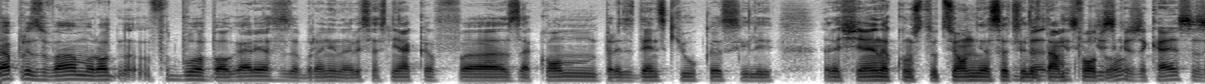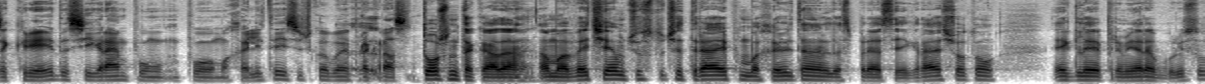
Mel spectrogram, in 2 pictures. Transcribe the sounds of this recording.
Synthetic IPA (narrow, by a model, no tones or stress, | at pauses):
apɾizuvavɐmɾɔd̪̰fud̪̚bolˠəvbɐlˠɡaɾijəsɛzɐbɾɐninɐlisɐsnʲakəfəzɐkɔnpɾɛzid̪ɛnt̪sk̟iukəsili | ɾɛʃɛnʲiɛnɐkonst̪ʲit̪ʊt̪siɔnːijəsɤt̪iliamskvɔt̪iʊəʒd̪ɐkasɛzɐkɾiɛid̪ɐsiiɡɾaɛmpopomɐxɐlit̪ɛisit͡ʃkʊd̪ɐbəd̪ɛpɾɛkɾasnot̪ɔt͡ʃnot̪ɐkad̪aa̰mɐvɛt͡ʃɛimɐmt͡ʃust̪o̥t̪ʊt͡ʃɛt̪ɾʲavəipomɐxɐlit̪ɛnɐlid̪ɐspɾɛsɛiɡɾaɛʃt̪ɔt̪o | ɛɡlɛɛpɾɛmiɛɾəboɾisof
